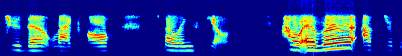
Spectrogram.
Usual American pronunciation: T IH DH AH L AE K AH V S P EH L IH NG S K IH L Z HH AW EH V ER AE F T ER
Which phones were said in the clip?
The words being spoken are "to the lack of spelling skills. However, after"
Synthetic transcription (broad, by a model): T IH DH AH L AE K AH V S EH L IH NG S K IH L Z HH AW EH V ER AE F T ER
